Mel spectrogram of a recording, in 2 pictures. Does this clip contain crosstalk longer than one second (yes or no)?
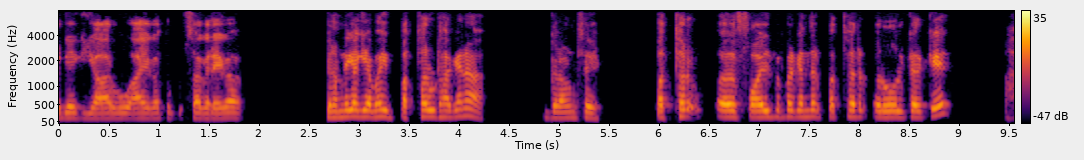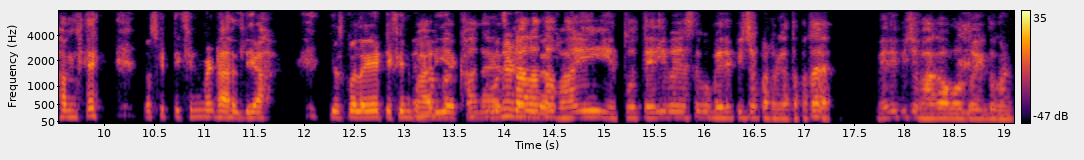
yes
